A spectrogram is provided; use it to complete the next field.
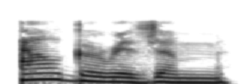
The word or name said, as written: algorism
